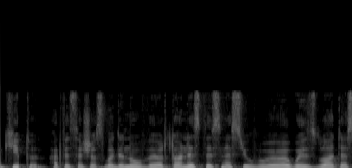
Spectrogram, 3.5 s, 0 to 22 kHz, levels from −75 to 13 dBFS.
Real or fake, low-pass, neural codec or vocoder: fake; 9.9 kHz; codec, 24 kHz, 0.9 kbps, WavTokenizer, small release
